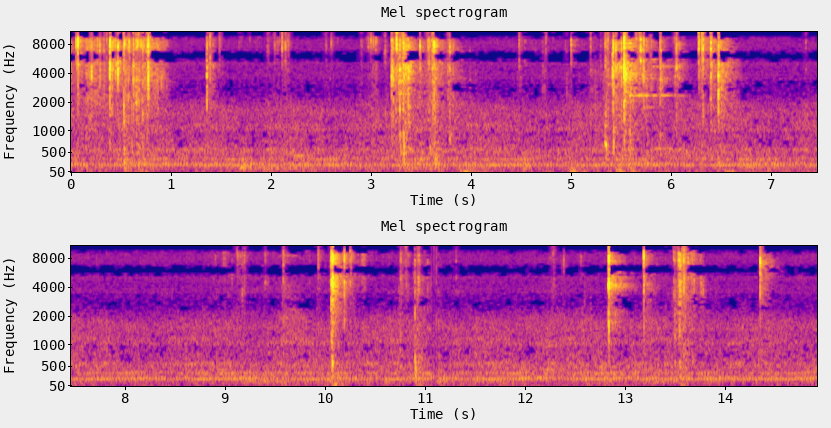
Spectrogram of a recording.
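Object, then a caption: Bar of soap cut with a knife. A knife cuts and carves chunks and curls off a solid green bar of soap held in the hand. Crisp, scattered cracking and scraping snaps rise over a steady low hum throughout.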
